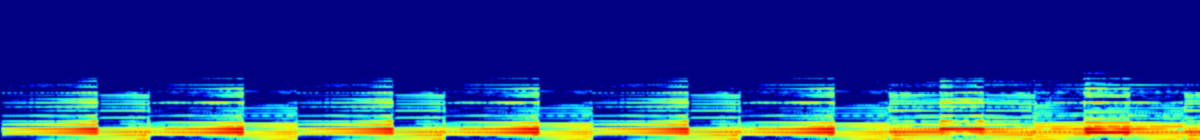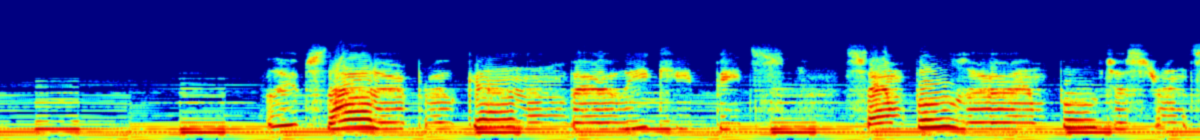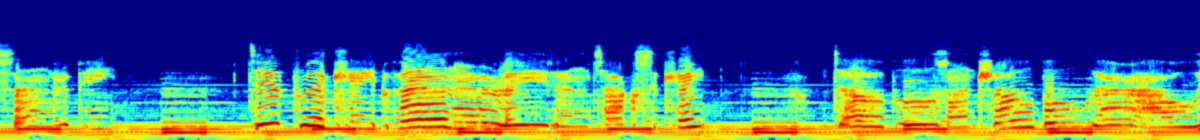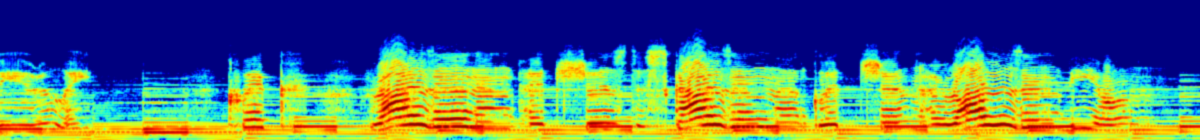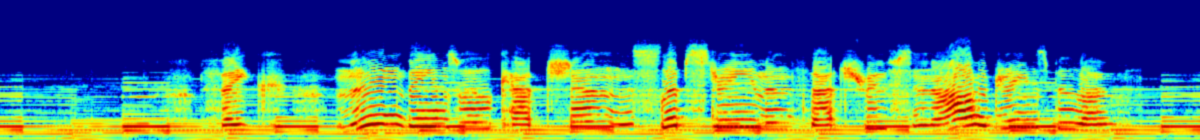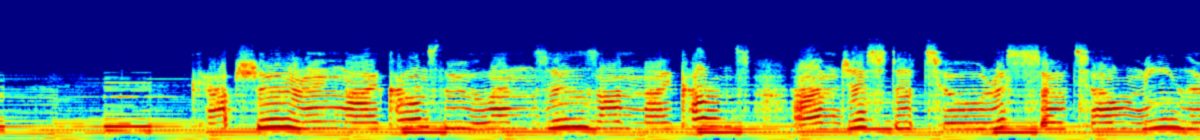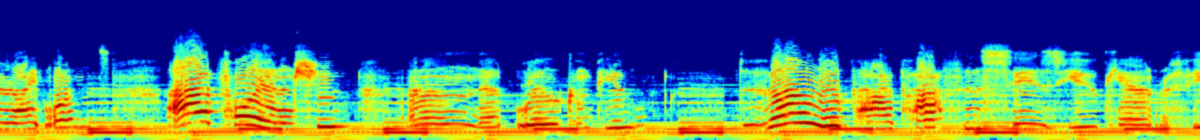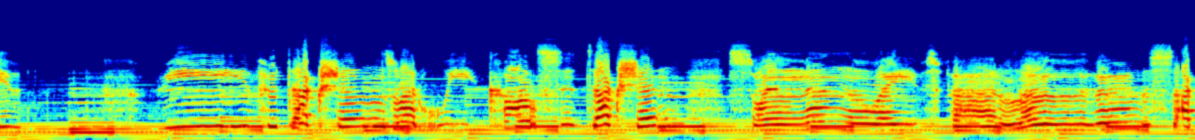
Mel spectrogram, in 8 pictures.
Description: i have always recorded my music on computers.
